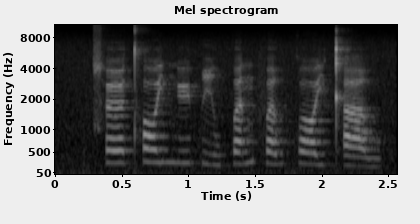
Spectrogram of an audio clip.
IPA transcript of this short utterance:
t͡sʰœː˨˧t̪ʰɔː˧jŋyː˨˧piː˨˩w pɐ˨˥nfɐ˨˧w kɔː˨jkʰaː˨˩w

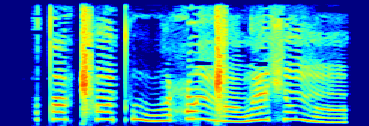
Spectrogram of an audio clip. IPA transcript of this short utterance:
tˤœ̃˦ǁʰɔ̃˦tʼu˦˨wu˧ ħɔ˦ŋ͡ǁɔ̃˨wœ̃˦ʃõ˦ ŋõ˨

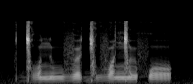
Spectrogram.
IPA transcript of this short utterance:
ɡ͡ǀɔ nuːvœ ɡ͡ǀuvɑŋ͡ǀɵ fɔ

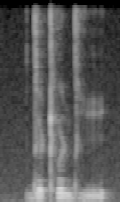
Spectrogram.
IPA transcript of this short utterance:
deʈʰɯɳdʱḭ

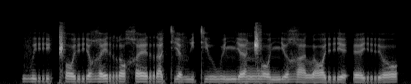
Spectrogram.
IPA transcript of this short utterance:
vɯrʲɵǁɔrʲɵ ʁerɔ χɛra tʲavitʲuwʉ nʲaŋ͡ǁɔ nʲɯʁa lɒrʲɛ ʔɛ rʲɔ

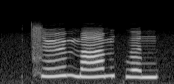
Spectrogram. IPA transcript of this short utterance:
t͡sœː˨˥maː˨˥mkʷɐ˨n

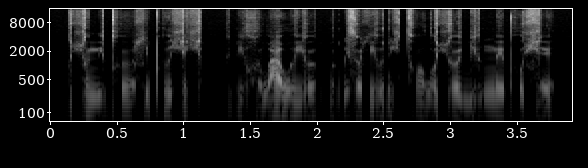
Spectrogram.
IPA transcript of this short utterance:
çɔmʲo kʰɵːɬi pʼɯçaç | pʲɨwxɵwaːwɯ jɵː k͡pɵk͡piz ɵːɬjɯɗiç tʰɔwɔçɵːbʲɯː ŋ͡mepʰo ɕe

